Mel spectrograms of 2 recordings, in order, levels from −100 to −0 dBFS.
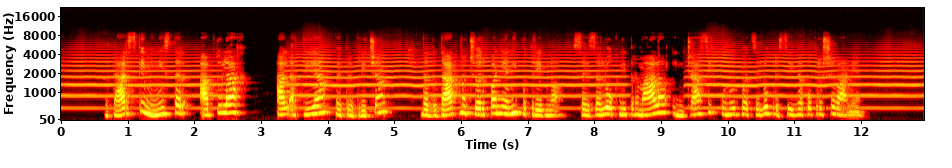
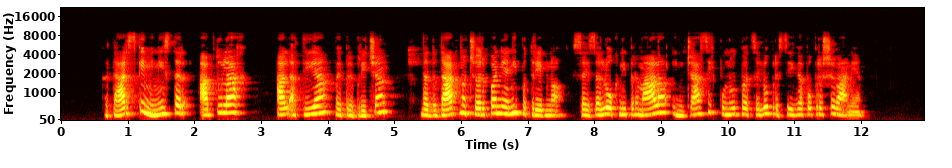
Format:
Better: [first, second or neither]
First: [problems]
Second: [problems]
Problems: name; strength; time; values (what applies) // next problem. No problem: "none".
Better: second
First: background sound (Trumpet); 10 dB below the speech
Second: none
